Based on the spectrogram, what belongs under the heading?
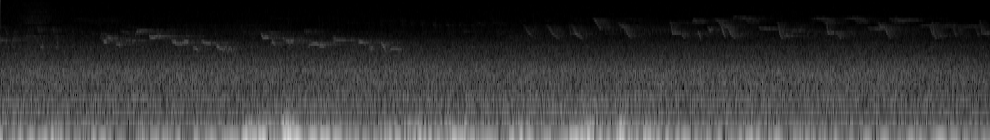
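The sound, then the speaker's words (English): A British garden bird sings in quick bursts of high, sweeping chirps, repeating throughout over a steady rumble of outdoor background noise in an urban setting, with no one talking. “They're traditional British garden bird, really.”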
